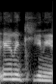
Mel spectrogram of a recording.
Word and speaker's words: Anakini: Is it Anakini or Chini? It's Anakini. It rhymes with zucchini.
